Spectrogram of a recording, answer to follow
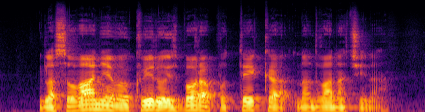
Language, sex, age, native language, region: Slovenian, male, 30-49, Slovenian, Savinja region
